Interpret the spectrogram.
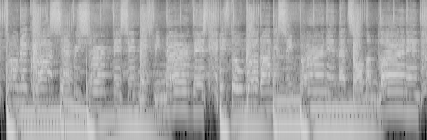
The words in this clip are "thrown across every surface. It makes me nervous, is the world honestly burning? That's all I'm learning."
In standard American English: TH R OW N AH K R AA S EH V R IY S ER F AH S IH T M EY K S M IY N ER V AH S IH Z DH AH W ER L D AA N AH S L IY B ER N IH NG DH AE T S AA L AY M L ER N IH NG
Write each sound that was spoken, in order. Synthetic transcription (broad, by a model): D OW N AH K R AA S EH V R IY S ER F AH S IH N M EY S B IY N ER V AH S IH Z DH AH W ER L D AA N AH S L IY B ER N IH NG DH AE T S AA L AY M L ER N IH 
